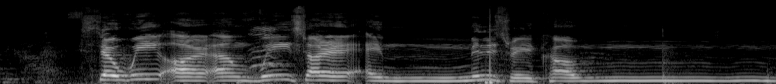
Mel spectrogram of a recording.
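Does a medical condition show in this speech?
Yes: cerebral palsy; speech impediment, needs careful enunciation for voice recognition, jokingly calls Siri speech therapist.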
